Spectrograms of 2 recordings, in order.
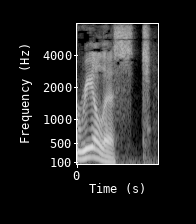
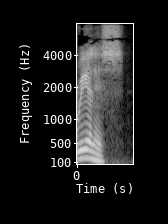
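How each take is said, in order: First: The final sounds of the word are clearly pronounced. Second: The final sounds of the word are dropped lazily. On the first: The speaker calls it right. "pronounce the ends properly" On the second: The speaker calls it wrong. "Not a realist. You can't be lazy with the ending of the words"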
